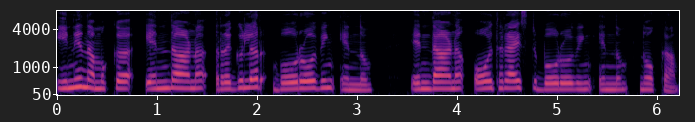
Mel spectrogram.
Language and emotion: Malayalam, neutral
